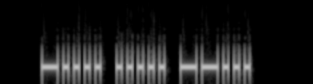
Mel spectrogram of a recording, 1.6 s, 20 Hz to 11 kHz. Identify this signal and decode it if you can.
Morse code, heard as a keyed tone, about 44 wpm, 700 Hz. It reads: 657
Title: Common Cut Numbers - 3-Digit 45wpm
